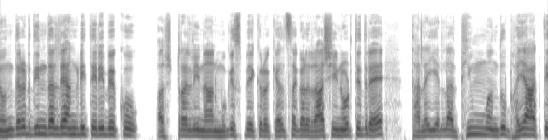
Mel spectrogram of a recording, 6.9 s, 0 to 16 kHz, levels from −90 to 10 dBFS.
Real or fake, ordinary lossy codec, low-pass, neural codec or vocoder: real; none; 10.8 kHz; none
